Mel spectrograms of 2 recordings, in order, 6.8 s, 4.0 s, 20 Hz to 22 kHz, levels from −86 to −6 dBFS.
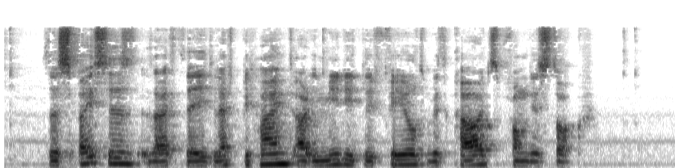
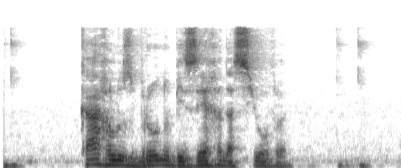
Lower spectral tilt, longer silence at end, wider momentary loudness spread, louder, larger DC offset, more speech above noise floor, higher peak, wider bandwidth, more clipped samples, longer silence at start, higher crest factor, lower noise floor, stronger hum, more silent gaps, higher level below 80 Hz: about the same, -4.5 dB/octave vs -4.5 dB/octave; first, 0.95 s vs 0.3 s; second, 8 LU vs 22 LU; first, -18 LUFS vs -24 LUFS; neither; about the same, 38 dB vs 36 dB; first, 0 dBFS vs -6 dBFS; about the same, 11.5 kHz vs 11.5 kHz; neither; first, 0.45 s vs 0.05 s; about the same, 18 dB vs 20 dB; second, -56 dBFS vs -60 dBFS; neither; neither; second, -50 dBFS vs -38 dBFS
